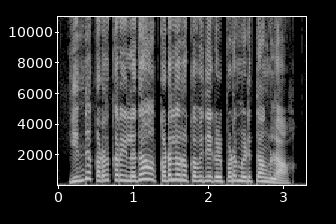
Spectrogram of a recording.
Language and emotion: Tamil, surprised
